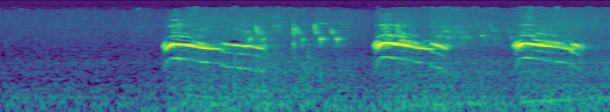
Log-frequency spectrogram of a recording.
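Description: A bird giving three drawn-out calls that fall in pitch, about two seconds apart, the first nearly two seconds in.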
